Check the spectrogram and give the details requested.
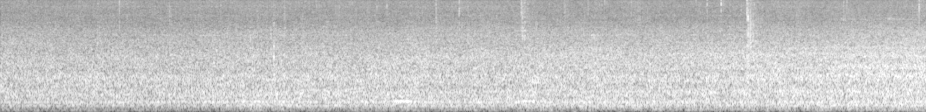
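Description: Approaching electric train, a steady hiss of rolling noise that grows slowly louder, with a sharp click near the end.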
